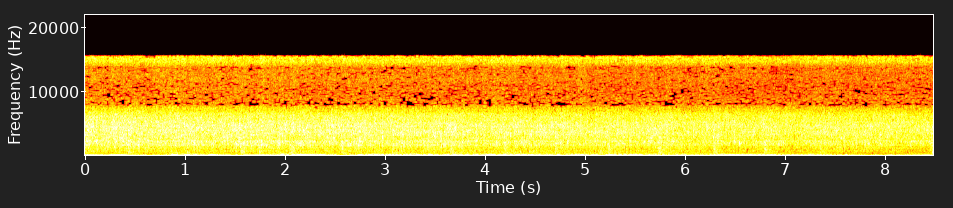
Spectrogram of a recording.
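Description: Marinated chicken breast sizzling steadily as it shallow-fries in hot oil in a wok, with a few faint taps of a metal spatula as the piece is turned to fry the other side.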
